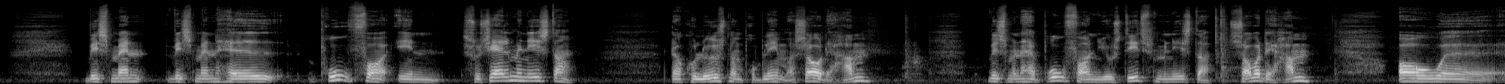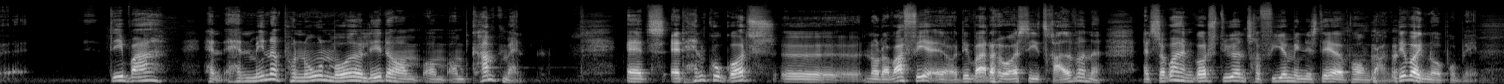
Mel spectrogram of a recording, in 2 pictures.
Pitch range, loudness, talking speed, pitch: 130-170 Hz, -20 LUFS, 160 wpm, 140 Hz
